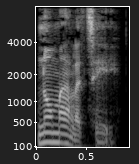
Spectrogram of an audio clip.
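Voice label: "normality", British English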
